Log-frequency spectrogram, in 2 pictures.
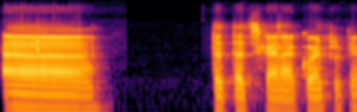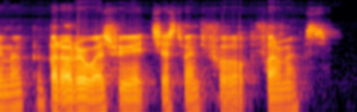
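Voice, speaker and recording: Against a quiet background, a man with fairly low pitch speaks in a monotone, flat intonation with a bright, sharp tone and a dry, close sound with no echo. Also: moderate pace. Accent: non-native. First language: not English. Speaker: competitive gamer, team player. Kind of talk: post-match interview. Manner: halting.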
